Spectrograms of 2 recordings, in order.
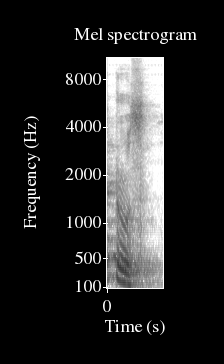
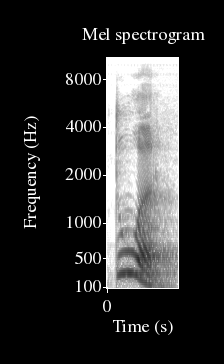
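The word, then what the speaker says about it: tour: देखो आप जो भी बोल रहे हो इसको, इसको पता है क्या बोलते हैं? टूअर, टूअर। और अगर आपने बोला टूर, बस यही आपका रिजेक्शन हो जाएगा, ठीक है।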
